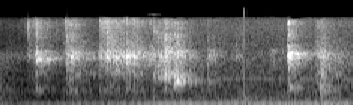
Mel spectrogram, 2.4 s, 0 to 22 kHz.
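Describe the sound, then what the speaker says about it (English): Two eggs cracked into a mixing bowl for bread pudding, giving light shell taps and clicks, close and clear against a quiet room. "In the bowl you break 2 eggs,"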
